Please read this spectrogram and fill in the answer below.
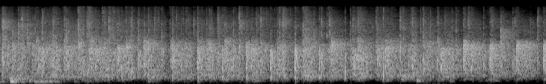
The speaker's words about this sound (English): Thank you guys so much for sharing your insights. Please join me in giving a warm round of applause to our awesome panelists.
